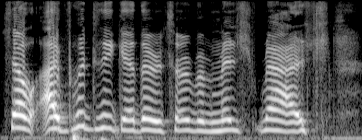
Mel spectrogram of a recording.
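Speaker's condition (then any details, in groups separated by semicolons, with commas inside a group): Cerebral palsy; wears down with age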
